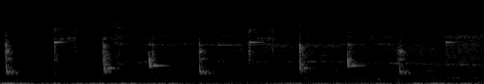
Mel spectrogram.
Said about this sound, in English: Here is the clock, the Trumpton clock, telling the time steadily, sensibly, never too quickly, never too slowly.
